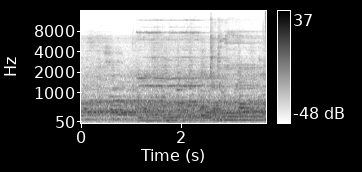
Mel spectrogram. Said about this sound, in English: So this is a video. the phone's ringing in the middle of a train station.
